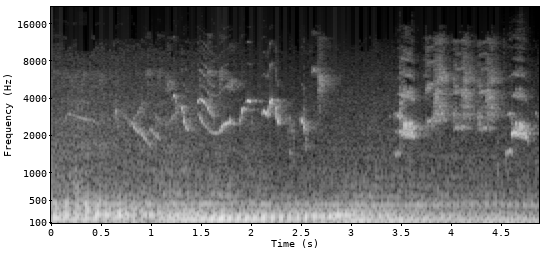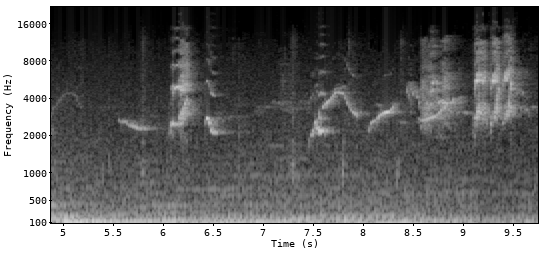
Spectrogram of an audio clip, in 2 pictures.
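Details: Home-kept caged oriental magpie-robin used as a singing lure: looping, warbling whistled phrases and loud harsh bursts, partly masked by a strong low droning sound that fades toward the end.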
